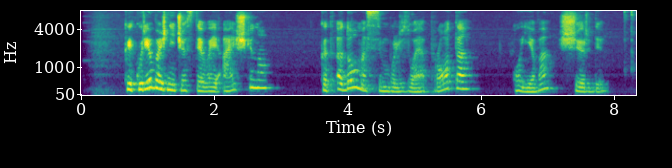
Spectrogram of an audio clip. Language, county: Lithuanian, Kaunas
